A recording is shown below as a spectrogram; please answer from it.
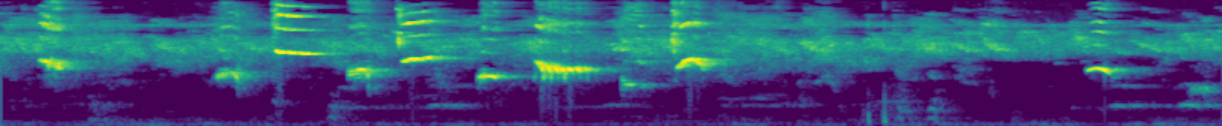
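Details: Chopi blackbird singing in the Maranhãozinho song style, described as singing a lot: a run of short whistled notes, sharp slurs and bright chirps with rasping upper overtones, given in quick bursts with brief pauses; faint low hum beneath.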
